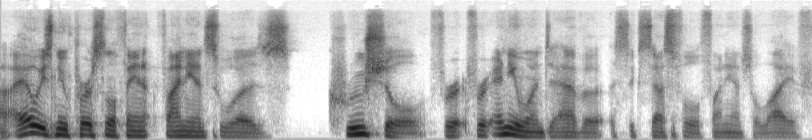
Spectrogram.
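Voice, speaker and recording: A man talks at a moderate pace in an American accent, his pitch medium and his tone dark and mellow. The recording is very clean, with a silent background. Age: 40s. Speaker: high school personal finance teacher. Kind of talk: podcast interview.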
